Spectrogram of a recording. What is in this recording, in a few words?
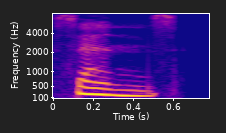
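"sends", American English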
